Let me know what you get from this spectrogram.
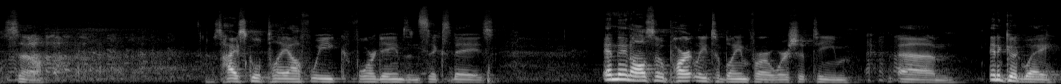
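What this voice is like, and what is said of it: Hoarse, nearly lost voice, low. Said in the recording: “I am right on the edge of completely losing my voice ... It's going to be a little more NPR feel this morning, just kind of low and mellow”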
